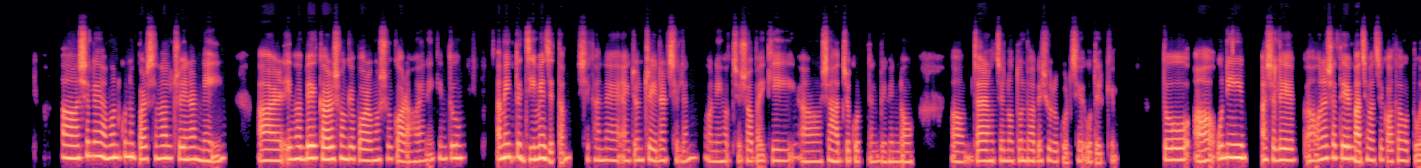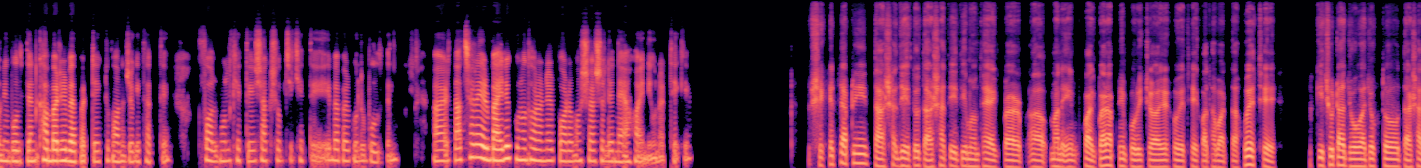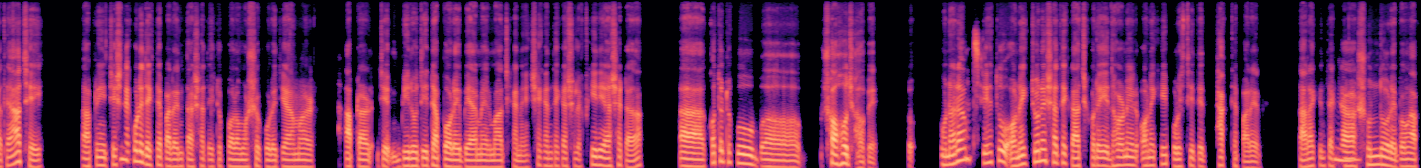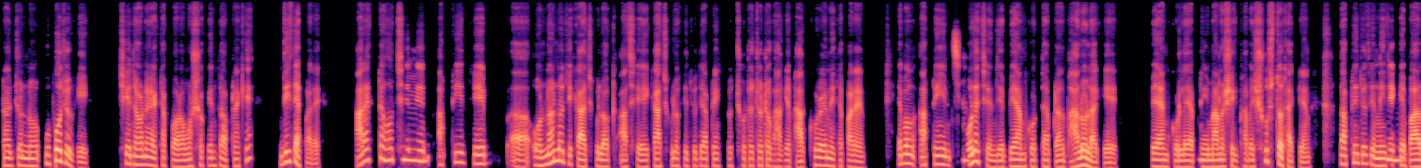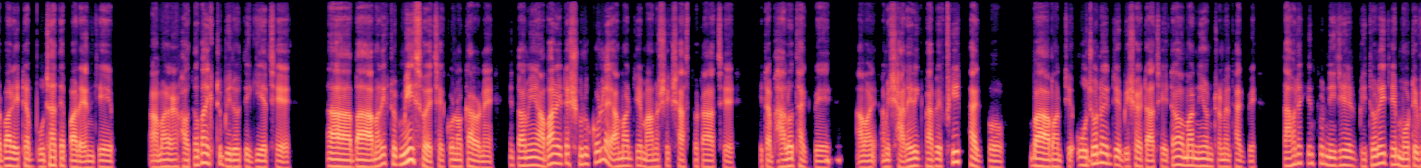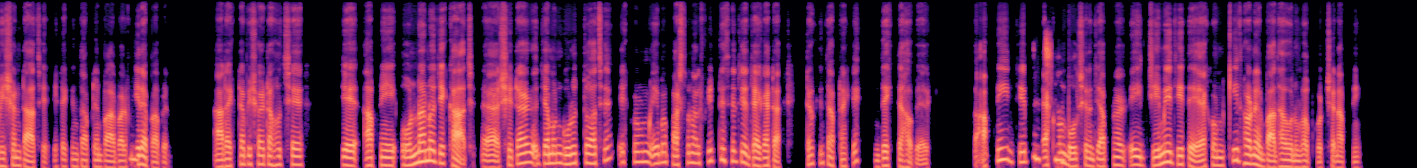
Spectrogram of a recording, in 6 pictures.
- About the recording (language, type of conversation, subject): Bengali, advice, ব্যায়াম মিস করলে কি আপনার অপরাধবোধ বা লজ্জা অনুভূত হয়?
- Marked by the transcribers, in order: tapping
